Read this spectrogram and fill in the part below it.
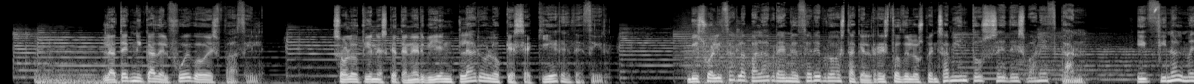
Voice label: SPANISH MALE; STYLE OUTLETS

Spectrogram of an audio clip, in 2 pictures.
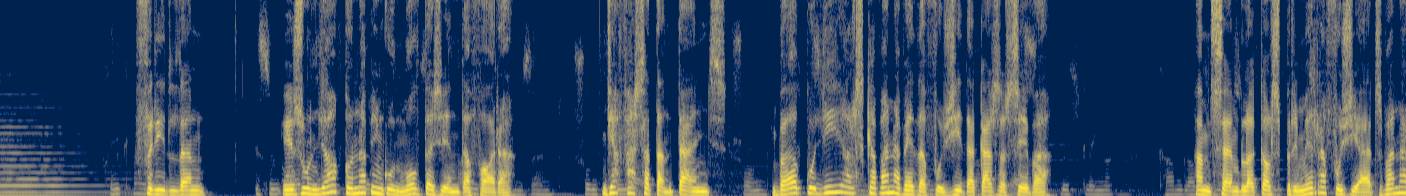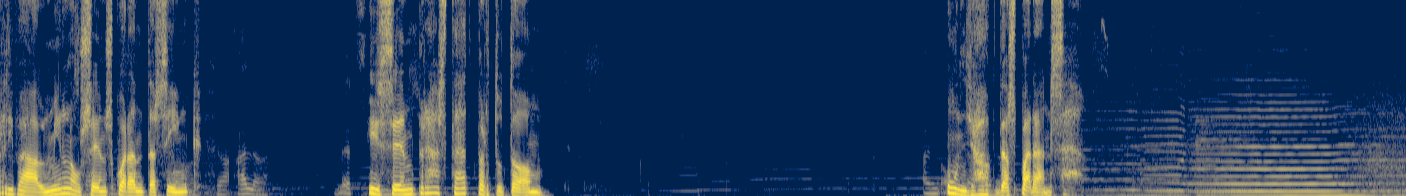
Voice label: CATALAN FEMALE institutional

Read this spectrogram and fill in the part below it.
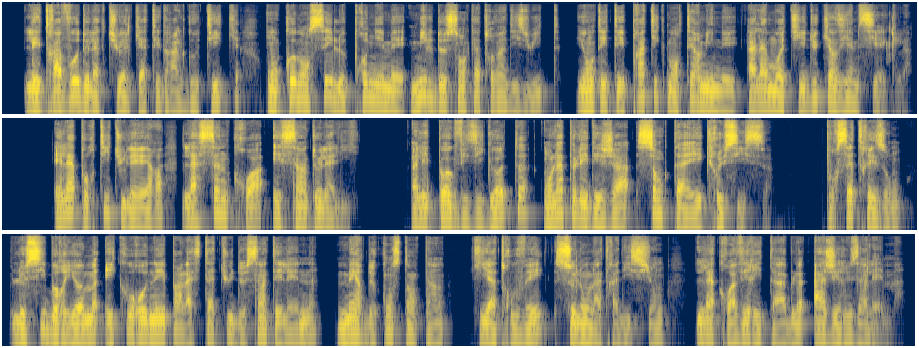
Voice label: audioguide, French, male

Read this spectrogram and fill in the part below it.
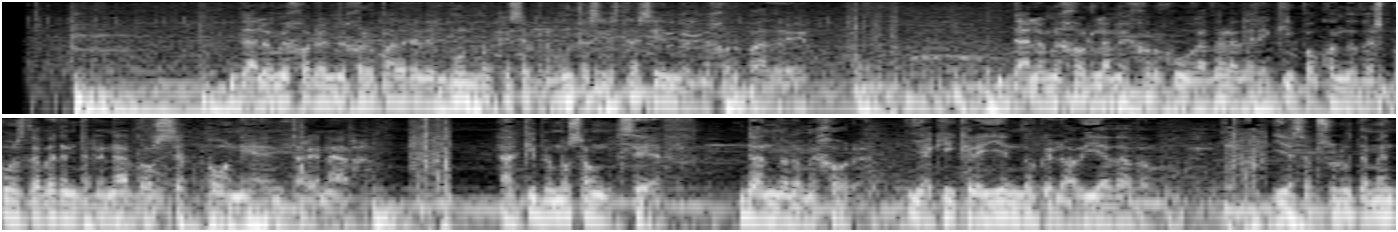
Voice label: FRENCH, MALE

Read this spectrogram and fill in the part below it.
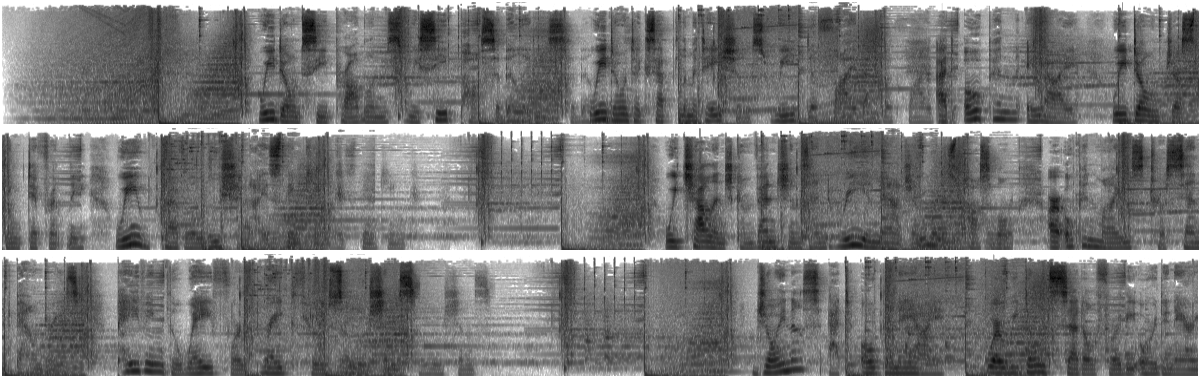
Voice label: CORPORATE, ENGLISH US FEMALE

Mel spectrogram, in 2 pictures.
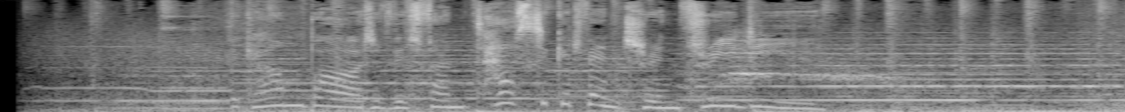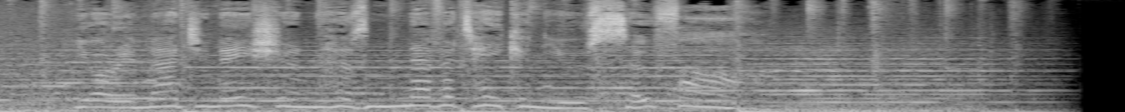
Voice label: advertising, ENGLISH UK FEMALE

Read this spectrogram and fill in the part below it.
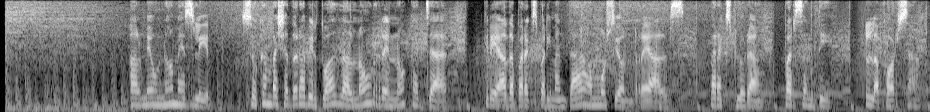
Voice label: commercial, CATALAN FEMALE

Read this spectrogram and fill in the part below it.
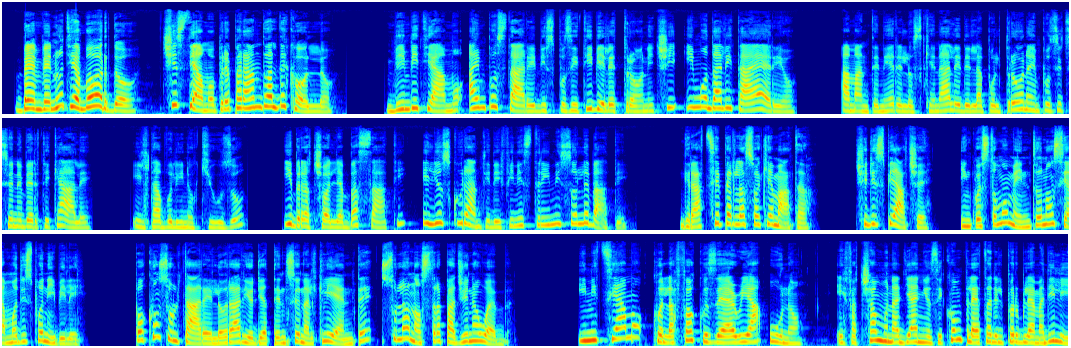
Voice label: elearning, Italian, female

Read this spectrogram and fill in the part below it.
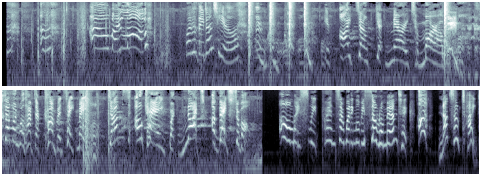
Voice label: YOUNG FEMALE, ENGLISH US

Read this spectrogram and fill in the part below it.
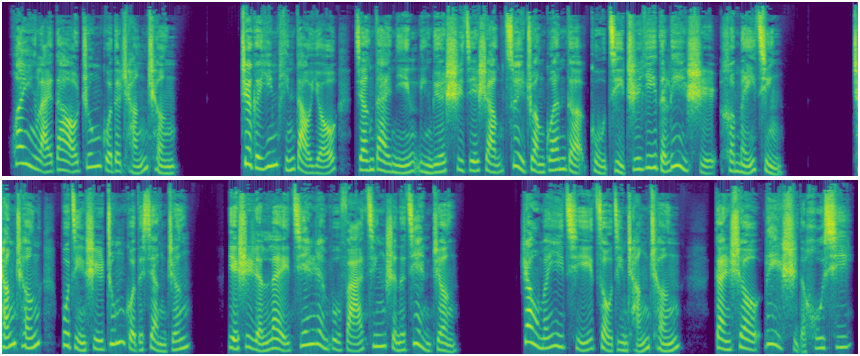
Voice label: CHINESE FEMALE

